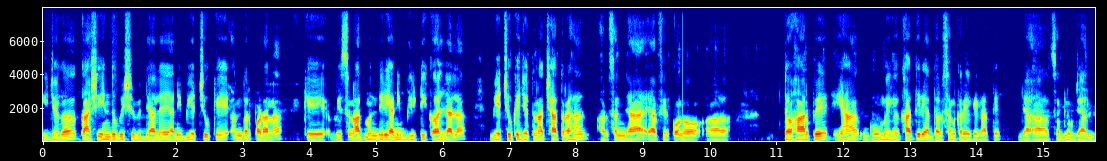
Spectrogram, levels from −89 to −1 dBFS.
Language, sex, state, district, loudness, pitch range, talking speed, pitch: Bhojpuri, male, Uttar Pradesh, Varanasi, -23 LUFS, 115-140 Hz, 170 wpm, 125 Hz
